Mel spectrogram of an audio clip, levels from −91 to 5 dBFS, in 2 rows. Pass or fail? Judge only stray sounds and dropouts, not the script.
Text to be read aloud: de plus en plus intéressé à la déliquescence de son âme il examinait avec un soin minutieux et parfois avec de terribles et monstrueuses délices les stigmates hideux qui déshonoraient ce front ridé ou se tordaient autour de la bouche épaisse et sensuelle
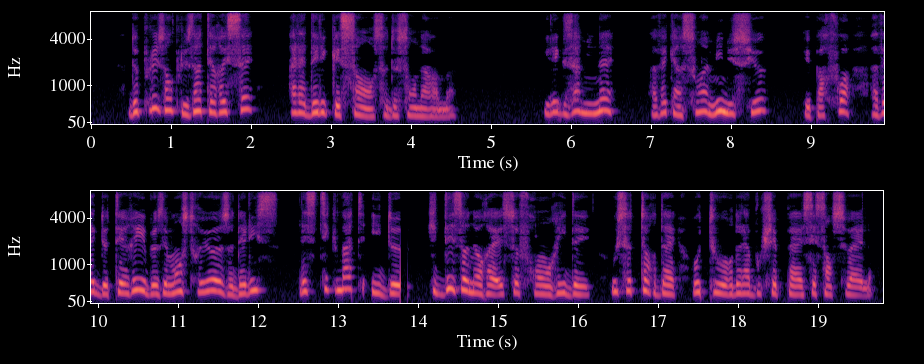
fail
